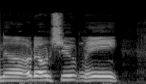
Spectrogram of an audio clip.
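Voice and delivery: put-on American accent, high, slow, drawn out. Retelling a villain posing as a hostage on the roof: imitating Hans Gruber's fake American accent. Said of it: "he puts on this American accent and he's like".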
